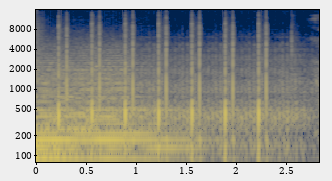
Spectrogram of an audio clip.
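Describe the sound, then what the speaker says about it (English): Acid rounds fire in Resident Evil Code Veronica X as a string of evenly spaced, sharp in-game gunshots, about ten in quick succession over a steady background hum. "let's see what you're gonna do now when I hit you with the acid rounds."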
